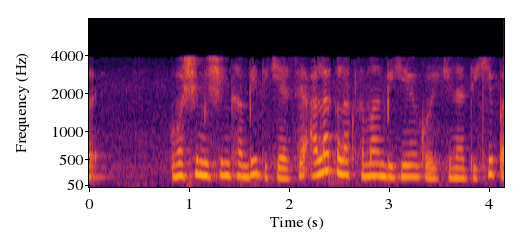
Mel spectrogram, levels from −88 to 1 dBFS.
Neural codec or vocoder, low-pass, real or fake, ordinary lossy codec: none; 7.2 kHz; real; AAC, 16 kbps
